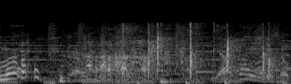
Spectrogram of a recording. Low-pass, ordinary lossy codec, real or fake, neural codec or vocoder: 7.2 kHz; none; real; none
